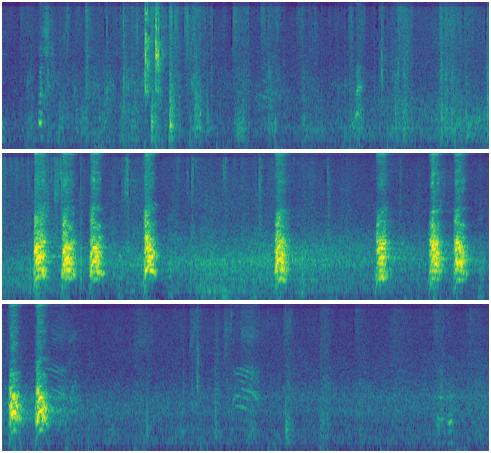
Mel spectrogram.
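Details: Agility session for Shetland Sheepdog Preston, learning running contacts through a box and jump grid: after quiet movement and footsteps, a run of about eight short barks comes in uneven bursts, then trails off to background noise.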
